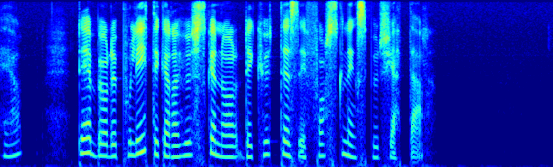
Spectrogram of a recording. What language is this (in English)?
Norwegian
